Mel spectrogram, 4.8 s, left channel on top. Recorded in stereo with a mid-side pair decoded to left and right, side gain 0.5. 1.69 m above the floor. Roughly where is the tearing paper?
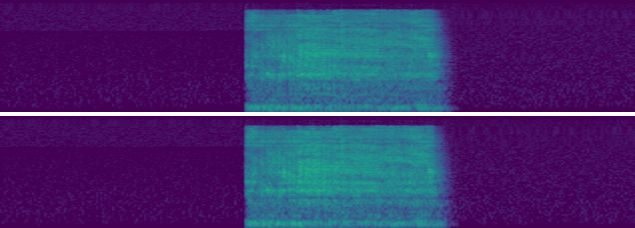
Ahead.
